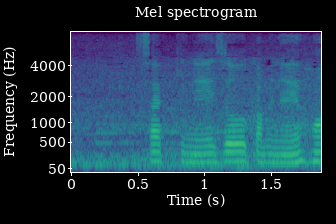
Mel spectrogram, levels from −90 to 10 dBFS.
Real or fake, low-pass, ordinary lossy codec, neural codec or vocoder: real; none; none; none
